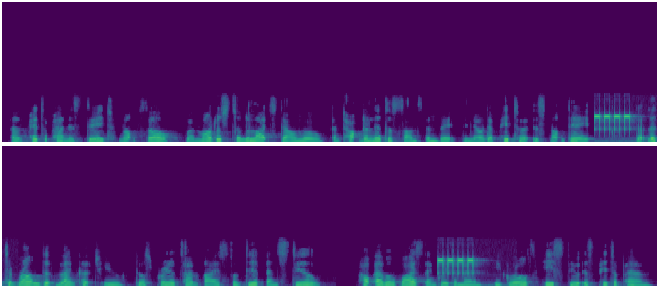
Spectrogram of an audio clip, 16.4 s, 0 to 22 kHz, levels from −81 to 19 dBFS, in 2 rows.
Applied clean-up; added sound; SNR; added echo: none; Alarm; -2 dB; none.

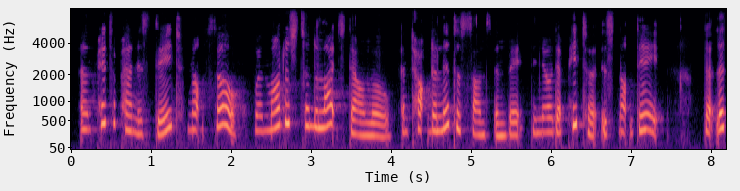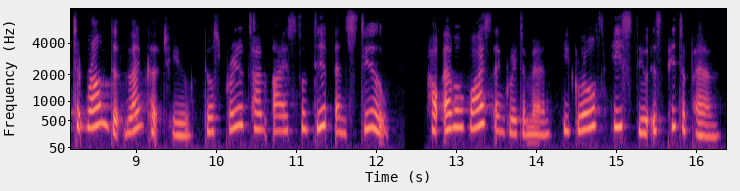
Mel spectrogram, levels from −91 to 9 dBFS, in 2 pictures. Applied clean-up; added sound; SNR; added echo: none; none; none; none.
